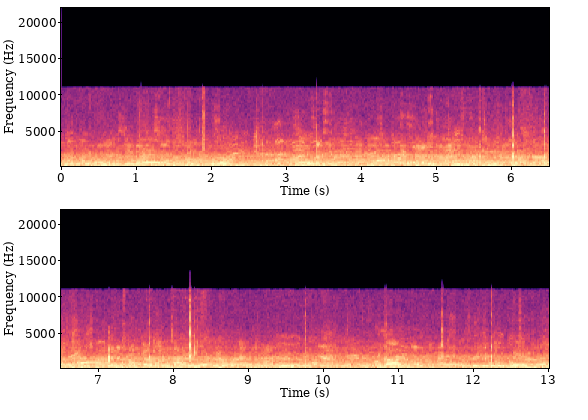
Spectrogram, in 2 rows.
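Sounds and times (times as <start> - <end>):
indistinct chatter of voices: 0.0 - 13.0.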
